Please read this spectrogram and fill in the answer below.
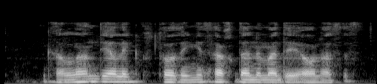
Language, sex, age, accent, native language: Uzbek, male, 18-24, Farg'ona, Uzbek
